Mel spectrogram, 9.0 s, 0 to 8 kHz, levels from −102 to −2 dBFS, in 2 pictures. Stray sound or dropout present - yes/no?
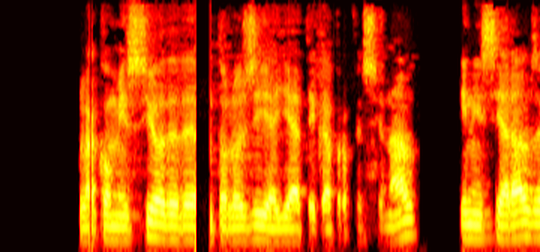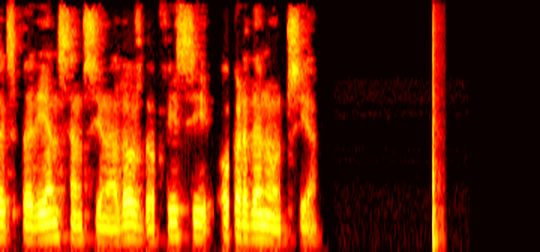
yes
